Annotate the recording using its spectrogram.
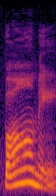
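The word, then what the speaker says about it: balmy: my God we have the word barmy here which has a silent L and that's a lovely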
